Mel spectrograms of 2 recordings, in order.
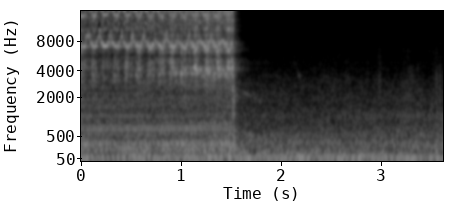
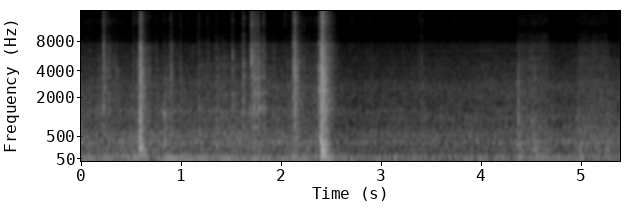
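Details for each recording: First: Canon imageClass LBP122dw laser printer making noise: high, thin squeal with a faint repeating rub, cutting off cleanly when it stops; worn fuser sleeve. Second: Canon imageCLASS LBP122dw printer after greasing the dry fuser part and refitting the sleeve: quiet running with a few light paper-handling clicks, no grinding; normal operation, noise gone.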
